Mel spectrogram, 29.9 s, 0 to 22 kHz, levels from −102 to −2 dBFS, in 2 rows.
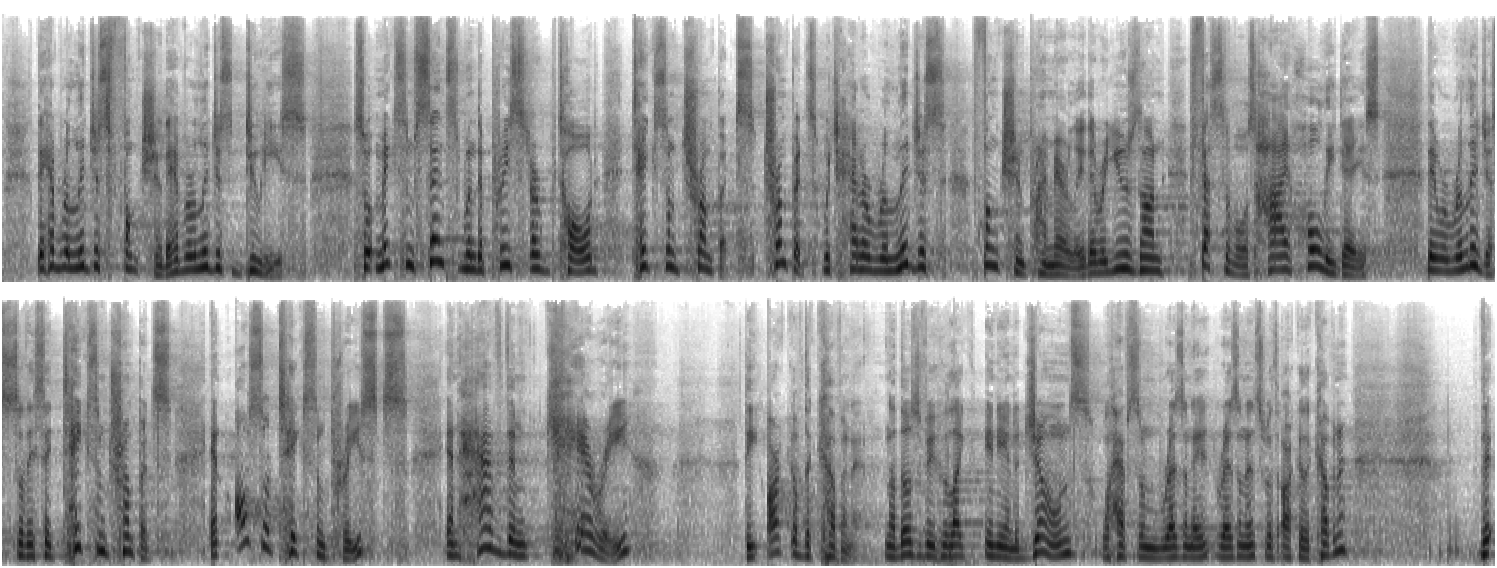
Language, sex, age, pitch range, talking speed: English, male, 40-59, 155-215 Hz, 155 wpm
